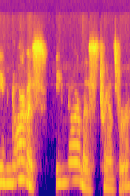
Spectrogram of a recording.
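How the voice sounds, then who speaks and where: A woman speaks at a very slow pace. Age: 70s. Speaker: philanthropist. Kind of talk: Q&A talk. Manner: halting.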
